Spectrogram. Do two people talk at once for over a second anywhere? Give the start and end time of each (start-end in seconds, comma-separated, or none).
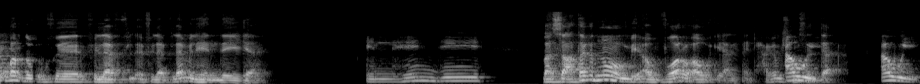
none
